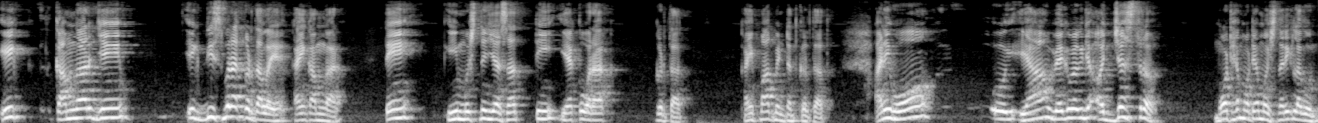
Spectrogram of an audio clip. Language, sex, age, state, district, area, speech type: Goan Konkani, male, 60+, Goa, Canacona, rural, spontaneous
